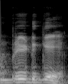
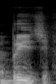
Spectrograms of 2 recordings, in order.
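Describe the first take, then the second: First: It is said in two syllables, ending in a hard g. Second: It is said in one syllable, ending in a j sound. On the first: The speaker calls it wrong. "जो कि गलत है" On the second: The speaker calls it right. "इसे पढ़ना क्या? ब्रिज"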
